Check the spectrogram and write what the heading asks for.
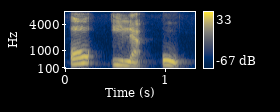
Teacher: vocales posteriores que van a sentir en la parte de atrás de la cavidad bucal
